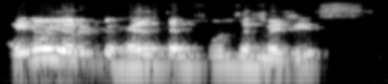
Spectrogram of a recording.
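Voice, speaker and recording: A man's voice: medium pitch, lively intonation, fast, husky, lo-fi sound. A man from India leading a coaching session on a video call, encouraging, often saying "absolutely" and "you know". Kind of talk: facilitating a group video call.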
